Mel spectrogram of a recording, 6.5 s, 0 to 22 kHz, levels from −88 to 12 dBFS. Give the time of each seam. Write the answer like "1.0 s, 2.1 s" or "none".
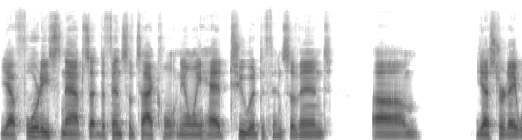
none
